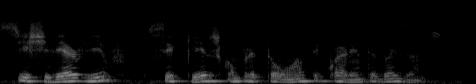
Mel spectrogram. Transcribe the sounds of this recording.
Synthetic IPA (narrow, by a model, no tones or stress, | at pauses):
sɪst͡ʃivɛɾvivʊ | sekejɾʊskõmplet̪owõnt̪ẽj̃kwaɾẽnt̪ɐɪd̪ojzɐ̰̃nʊs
